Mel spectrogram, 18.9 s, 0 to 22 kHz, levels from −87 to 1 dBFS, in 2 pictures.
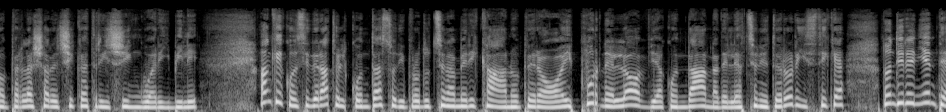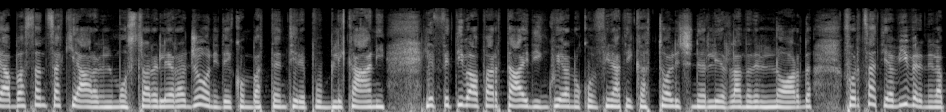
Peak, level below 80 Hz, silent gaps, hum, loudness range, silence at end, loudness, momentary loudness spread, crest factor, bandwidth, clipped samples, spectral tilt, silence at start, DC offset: -2 dBFS; -38 dBFS; none; none; 2 LU; 0 s; -17 LUFS; 4 LU; 14 dB; 15 kHz; under 0.1%; -6 dB/octave; 0 s; under 0.1%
